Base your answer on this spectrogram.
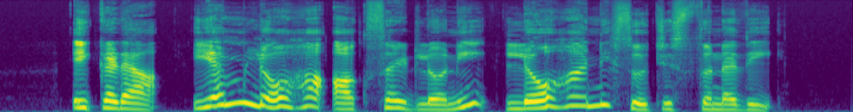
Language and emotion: Telugu, neutral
